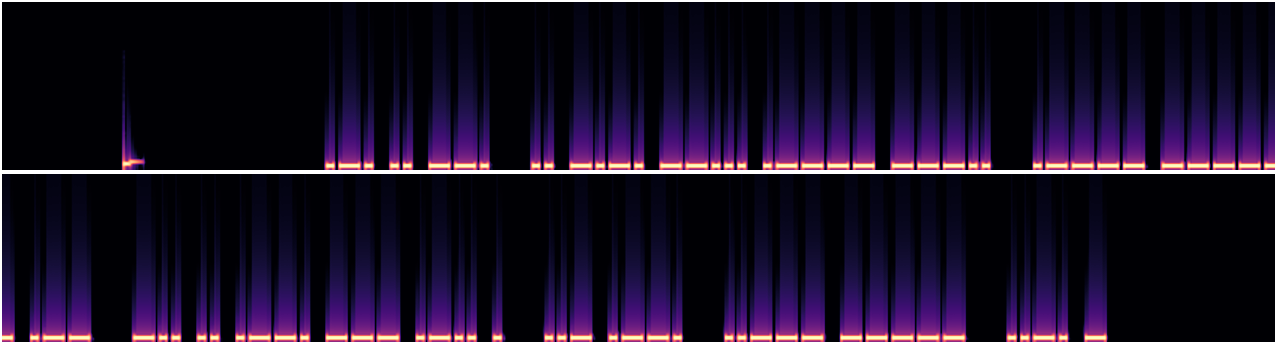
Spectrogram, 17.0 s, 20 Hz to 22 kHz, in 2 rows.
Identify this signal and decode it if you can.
Morse code, heard as a keyed tone, about 28 wpm, 700 Hz. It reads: RIG IC718 10W DIPOLE UP 20 FT
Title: Practice QSO - Exchange 2 - Info - 28wpm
